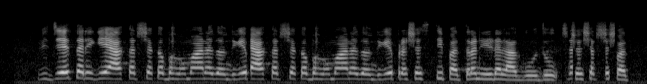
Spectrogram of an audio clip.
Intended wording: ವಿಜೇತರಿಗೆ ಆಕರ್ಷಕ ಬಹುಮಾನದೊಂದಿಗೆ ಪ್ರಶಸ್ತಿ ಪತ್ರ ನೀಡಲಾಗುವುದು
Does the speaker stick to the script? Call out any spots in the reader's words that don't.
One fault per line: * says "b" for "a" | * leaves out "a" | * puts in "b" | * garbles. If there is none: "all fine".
* puts in "ಆಕರ್ಷಕ ಬಹುಮಾನದೊಂದಿಗೆ"
* garbles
